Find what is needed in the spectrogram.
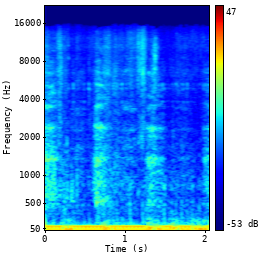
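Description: A man panting hard, quick rough breaths about every two-thirds of a second, over a steady low rumble.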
